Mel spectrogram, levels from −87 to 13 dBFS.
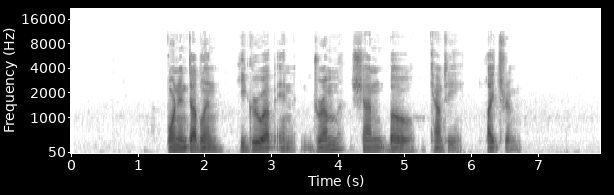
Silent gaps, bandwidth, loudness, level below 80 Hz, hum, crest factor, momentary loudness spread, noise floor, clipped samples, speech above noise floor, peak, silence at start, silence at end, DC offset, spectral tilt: none; 11.5 kHz; -22 LUFS; -42 dBFS; none; 22 dB; 15 LU; -70 dBFS; under 0.1%; 49 dB; -2 dBFS; 1.45 s; 1.2 s; under 0.1%; -6.5 dB/octave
